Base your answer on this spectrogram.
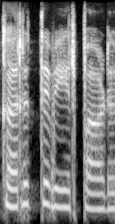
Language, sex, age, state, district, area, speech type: Tamil, female, 18-30, Tamil Nadu, Tiruvarur, rural, read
